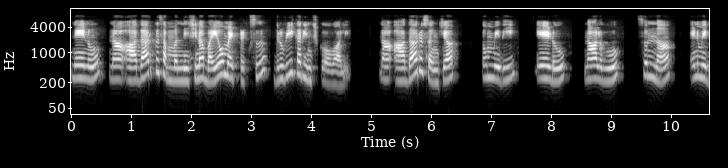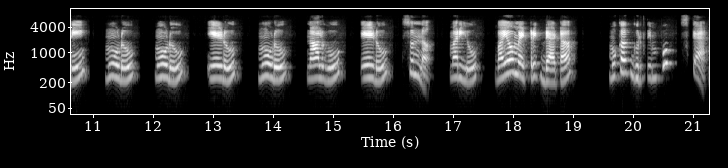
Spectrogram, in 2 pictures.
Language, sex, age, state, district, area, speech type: Telugu, female, 45-60, Telangana, Medchal, rural, read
